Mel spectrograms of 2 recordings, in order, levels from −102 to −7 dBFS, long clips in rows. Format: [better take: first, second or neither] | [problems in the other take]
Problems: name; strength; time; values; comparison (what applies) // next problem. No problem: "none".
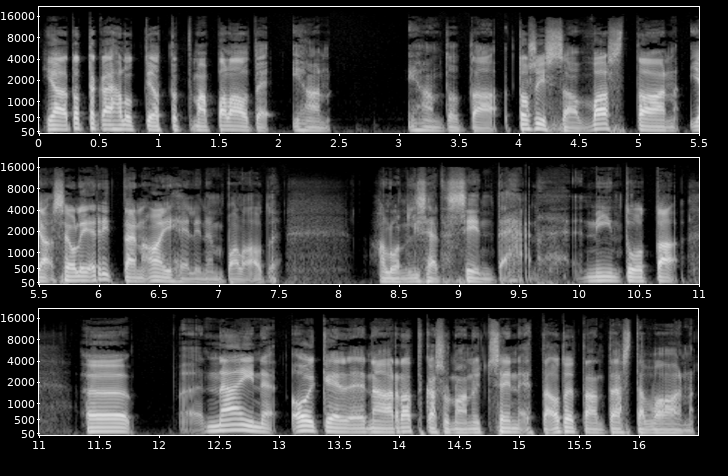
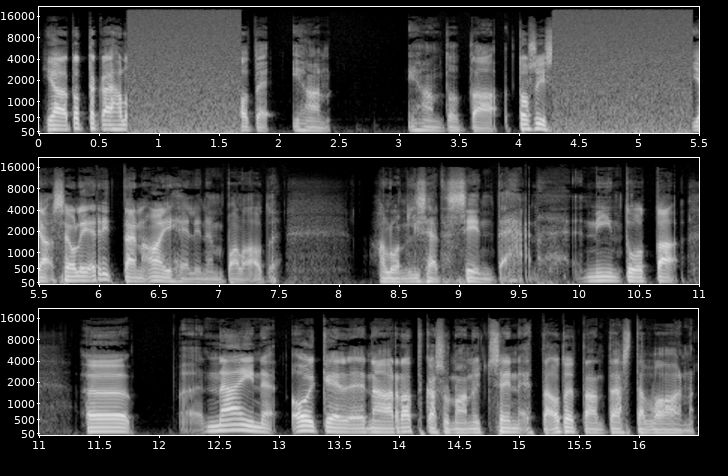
first | audio cutting out; filled with static; at 0.5 s for 1 s and at 4.5 s for 1 s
